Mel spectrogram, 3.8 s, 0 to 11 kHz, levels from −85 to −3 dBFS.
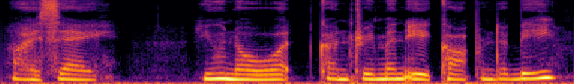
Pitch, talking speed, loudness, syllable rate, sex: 200 Hz, 140 wpm, -15 LUFS, 4.2 syllables/s, female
